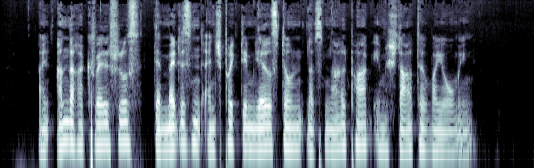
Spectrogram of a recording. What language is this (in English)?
German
